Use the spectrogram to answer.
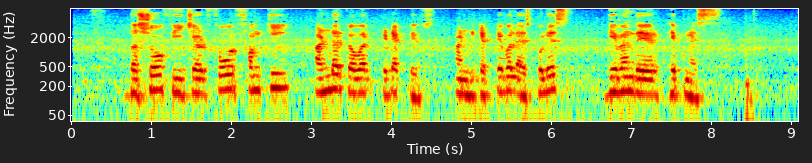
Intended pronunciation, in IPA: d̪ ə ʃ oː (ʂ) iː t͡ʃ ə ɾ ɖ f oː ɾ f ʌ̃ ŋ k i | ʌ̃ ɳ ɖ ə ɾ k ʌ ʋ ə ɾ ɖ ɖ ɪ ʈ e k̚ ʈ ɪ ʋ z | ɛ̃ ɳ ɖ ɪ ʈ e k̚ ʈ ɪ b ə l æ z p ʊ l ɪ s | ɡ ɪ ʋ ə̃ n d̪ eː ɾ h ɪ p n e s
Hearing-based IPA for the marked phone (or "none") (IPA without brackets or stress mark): f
